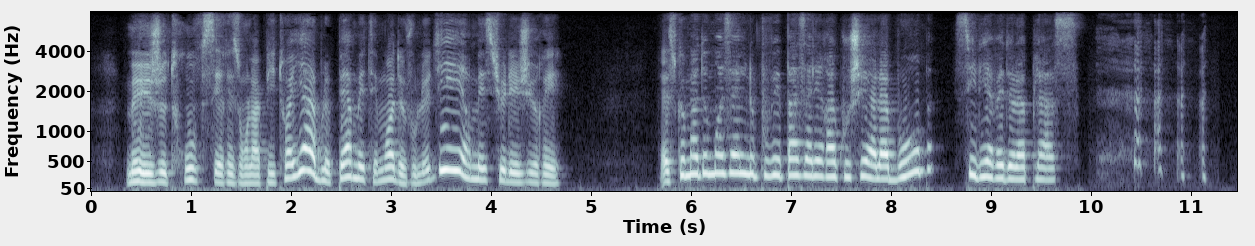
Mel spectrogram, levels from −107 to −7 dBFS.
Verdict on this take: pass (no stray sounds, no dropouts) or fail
fail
